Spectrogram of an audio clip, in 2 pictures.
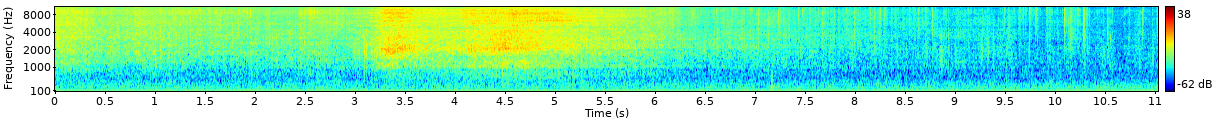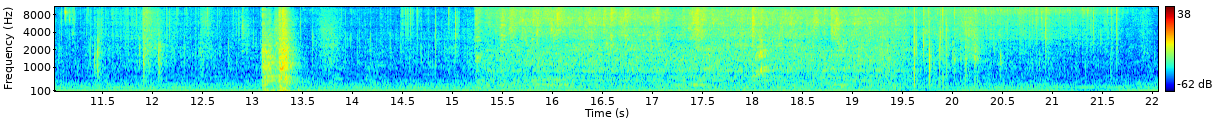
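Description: Beaten eggs sizzling gently in a nonstick frying pan over low heat as they set into an omelet, the sizzle louder for a few seconds early on. A single knock about thirteen seconds in, over a steady low hum.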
